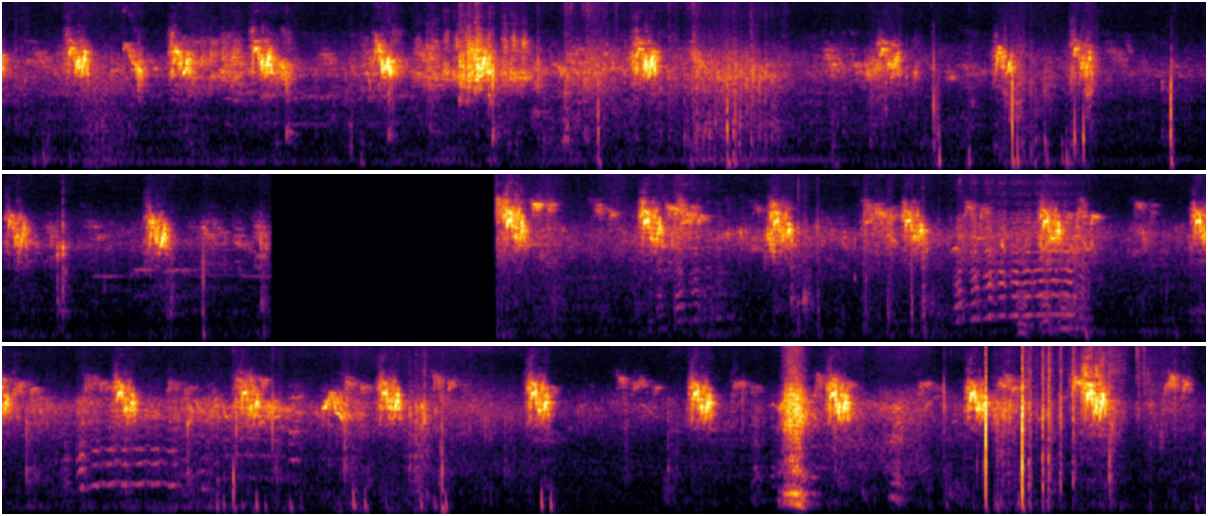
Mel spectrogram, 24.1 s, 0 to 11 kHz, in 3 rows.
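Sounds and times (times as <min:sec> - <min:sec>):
goat bleating: 0:12.4 - 0:13.0, 0:14.4 - 0:15.4, 0:16.4 - 0:18.2.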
